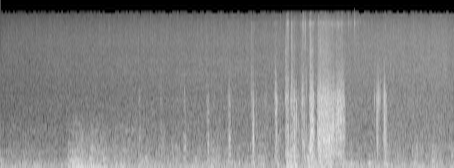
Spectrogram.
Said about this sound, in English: You rush to the porch, the rain pouring off you.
